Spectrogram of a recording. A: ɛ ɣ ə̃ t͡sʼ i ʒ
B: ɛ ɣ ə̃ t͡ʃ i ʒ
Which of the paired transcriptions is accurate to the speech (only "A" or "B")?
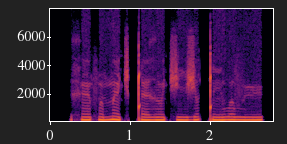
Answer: B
